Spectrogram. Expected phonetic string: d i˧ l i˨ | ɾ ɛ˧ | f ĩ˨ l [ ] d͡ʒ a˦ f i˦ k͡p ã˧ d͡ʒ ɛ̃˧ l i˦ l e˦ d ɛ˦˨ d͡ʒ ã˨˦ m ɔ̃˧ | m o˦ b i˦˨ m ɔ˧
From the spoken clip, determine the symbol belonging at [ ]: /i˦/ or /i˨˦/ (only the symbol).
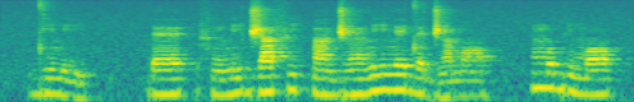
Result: i˨˦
